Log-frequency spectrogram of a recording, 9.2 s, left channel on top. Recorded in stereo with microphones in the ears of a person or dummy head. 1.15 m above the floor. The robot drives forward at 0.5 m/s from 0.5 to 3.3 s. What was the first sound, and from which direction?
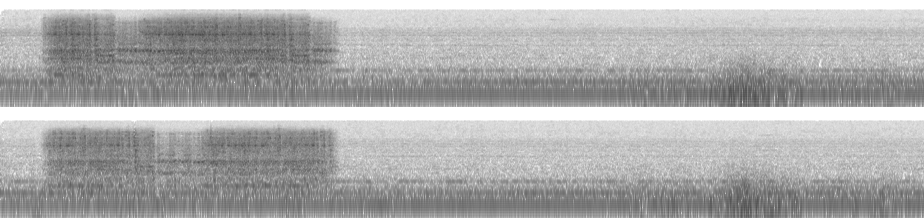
Only background noise.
